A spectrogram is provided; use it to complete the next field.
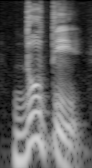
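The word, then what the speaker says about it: দ্যুতি: আচ্ছা শব্দের প্রথমে জফলার সাথে রসু বা ও থাকলে জফলার উচ্চারণ হয় না।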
